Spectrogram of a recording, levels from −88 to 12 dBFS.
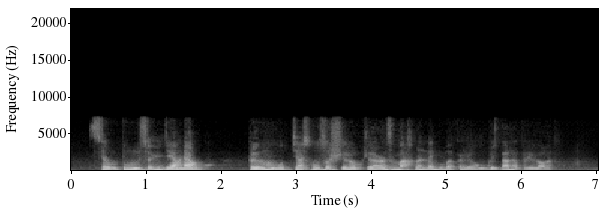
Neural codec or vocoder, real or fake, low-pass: codec, 16 kHz, 0.5 kbps, FunCodec, trained on Chinese and English, 25 frames a second; fake; 7.2 kHz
